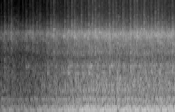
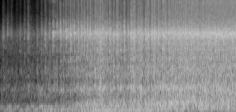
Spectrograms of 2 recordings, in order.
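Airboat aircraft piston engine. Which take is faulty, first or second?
first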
